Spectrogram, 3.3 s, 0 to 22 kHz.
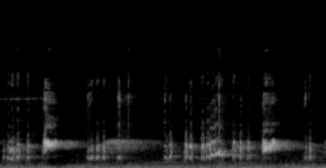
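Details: Red-whiskered bulbul in a 2023 singing contest, roused to sing and calling its flock: quick chirpy phrases and sharp whistled accents in a lively, uneven stream.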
